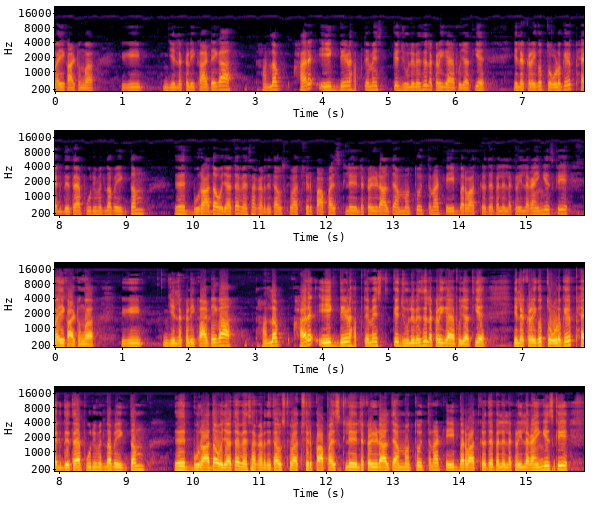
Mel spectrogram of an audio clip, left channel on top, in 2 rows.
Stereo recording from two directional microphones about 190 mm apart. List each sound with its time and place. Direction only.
0.0 s a man's voice: 45° right (ahead or behind)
